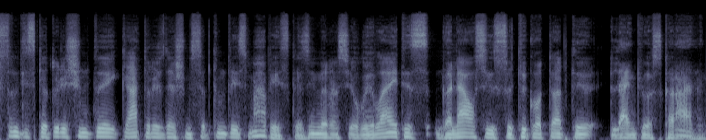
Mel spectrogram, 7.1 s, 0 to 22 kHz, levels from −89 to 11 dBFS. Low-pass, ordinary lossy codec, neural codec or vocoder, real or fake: 14.4 kHz; Opus, 64 kbps; codec, 44.1 kHz, 2.6 kbps, DAC; fake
